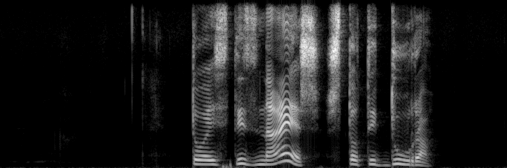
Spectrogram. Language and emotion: Russian, angry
